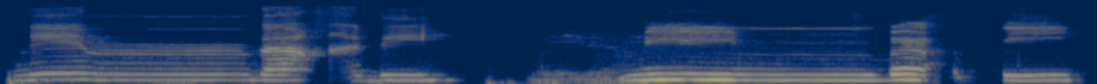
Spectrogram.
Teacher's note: Hilangkan bunyi min tu tak nak. Tak nak bunyi en pun langsung. Masuk terus bunyi mim.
